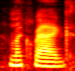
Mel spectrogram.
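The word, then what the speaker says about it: Macragge: Uh, you pronounce the A in like the Mac in Big Mac. Okay. Mccrag.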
